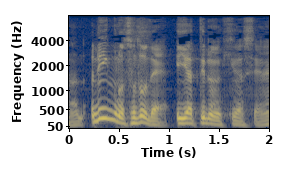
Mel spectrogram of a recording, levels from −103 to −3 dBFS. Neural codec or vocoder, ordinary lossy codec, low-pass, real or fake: none; none; none; real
